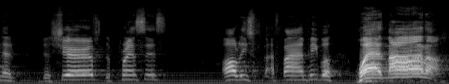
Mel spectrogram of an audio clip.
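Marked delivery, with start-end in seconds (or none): 3.5-4.4 high, loud shout as God; a full preaching shout; shouted demand. Acted. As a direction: roar the question at the crowd. Preacher shouts God's question.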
